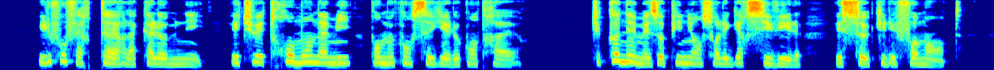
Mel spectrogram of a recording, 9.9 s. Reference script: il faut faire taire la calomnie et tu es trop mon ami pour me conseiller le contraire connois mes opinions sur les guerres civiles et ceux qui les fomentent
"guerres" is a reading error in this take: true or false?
false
